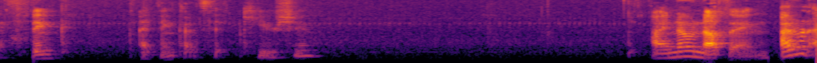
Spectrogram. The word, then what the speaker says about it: Kyushu: much worse when it comes to trying to pronounce the japanese ones okay autumn in kiyushu i think i think that's it kyushu i know nothing i don't actually know a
